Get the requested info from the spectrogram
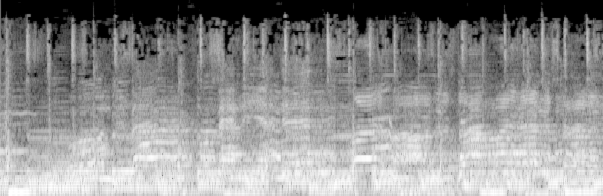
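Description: Calypso band recording playing continuously: a shaker ticks out a steady beat over a repeating bass line and a moving melody line.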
